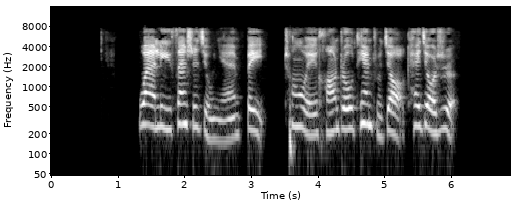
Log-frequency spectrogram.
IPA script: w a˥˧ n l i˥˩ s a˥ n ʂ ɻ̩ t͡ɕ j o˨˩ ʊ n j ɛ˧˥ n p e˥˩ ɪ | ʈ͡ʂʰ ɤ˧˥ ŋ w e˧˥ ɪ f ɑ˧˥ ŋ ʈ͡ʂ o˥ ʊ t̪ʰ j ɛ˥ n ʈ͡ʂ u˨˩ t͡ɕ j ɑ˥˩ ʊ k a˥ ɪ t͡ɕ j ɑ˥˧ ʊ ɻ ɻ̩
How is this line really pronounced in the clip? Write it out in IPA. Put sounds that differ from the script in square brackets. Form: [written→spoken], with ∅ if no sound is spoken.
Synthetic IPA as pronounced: w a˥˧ n l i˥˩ s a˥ n ʂ ɻ̩ t͡ɕ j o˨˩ ʊ n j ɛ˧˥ n p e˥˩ ɪ | ʈ͡ʂʰ [ɤ˧˥→ɤ˥] ŋ w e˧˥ ɪ [f→x] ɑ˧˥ ŋ ʈ͡ʂ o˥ ʊ t̪ʰ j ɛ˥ n ʈ͡ʂ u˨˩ t͡ɕ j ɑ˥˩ ʊ [k→kʰ] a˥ ɪ t͡ɕ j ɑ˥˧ ʊ ɻ ɻ̩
